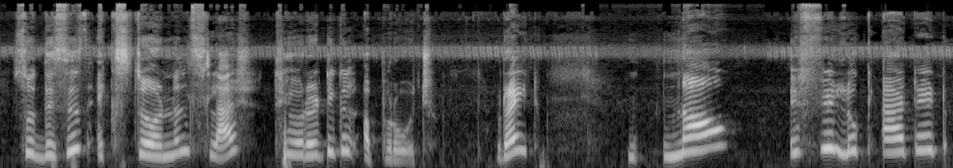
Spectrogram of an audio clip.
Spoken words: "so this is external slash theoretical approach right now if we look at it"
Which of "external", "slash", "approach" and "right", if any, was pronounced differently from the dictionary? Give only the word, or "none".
none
